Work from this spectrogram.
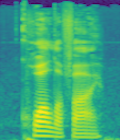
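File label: "qualify", American English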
